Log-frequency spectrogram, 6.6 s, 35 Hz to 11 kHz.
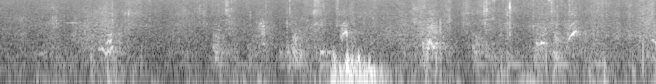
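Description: Machine tap turned by hand in a T-handle tap wrench, cutting an M12 thread into a fairly soft metal mill adaptor: irregular short squeaks and clicks as the tap cuts, with a low thump a little past halfway.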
